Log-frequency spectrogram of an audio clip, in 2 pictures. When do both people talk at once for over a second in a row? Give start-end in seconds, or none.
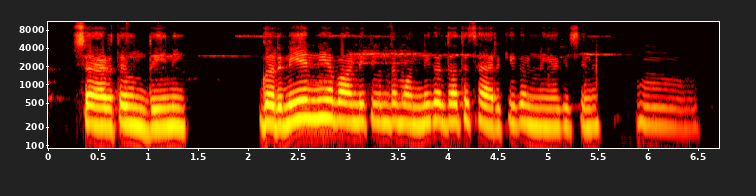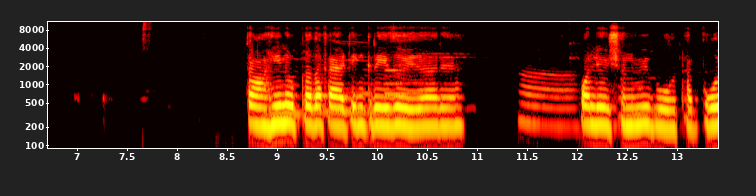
8.8-10.5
